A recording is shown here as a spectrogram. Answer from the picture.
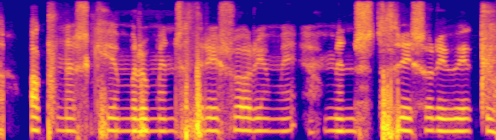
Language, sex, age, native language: Icelandic, male, 11, Icelandic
